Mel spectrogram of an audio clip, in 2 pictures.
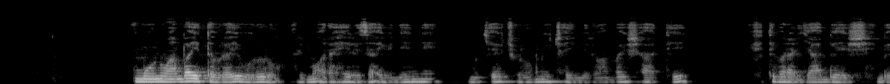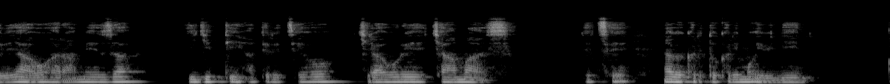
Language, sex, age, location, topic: Kinyarwanda, female, 25-35, Huye, health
